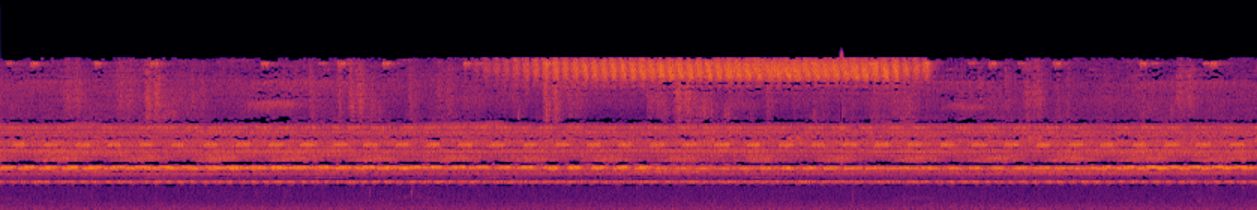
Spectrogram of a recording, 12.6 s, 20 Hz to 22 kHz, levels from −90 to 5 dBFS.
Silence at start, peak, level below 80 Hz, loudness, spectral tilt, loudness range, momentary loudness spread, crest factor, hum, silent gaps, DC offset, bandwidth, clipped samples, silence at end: 0 s; -8 dBFS; -84 dBFS; -21 LUFS; 2.5 dB/octave; 2 LU; 3 LU; 16 dB; none; none; under 0.1%; 16 kHz; under 0.1%; 0 s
